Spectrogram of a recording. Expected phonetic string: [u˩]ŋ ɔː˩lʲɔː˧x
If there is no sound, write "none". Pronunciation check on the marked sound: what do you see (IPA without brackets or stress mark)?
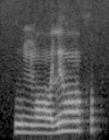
u˩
